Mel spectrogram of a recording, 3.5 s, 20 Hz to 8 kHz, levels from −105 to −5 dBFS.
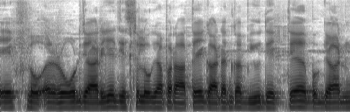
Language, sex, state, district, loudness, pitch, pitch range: Hindi, male, Chhattisgarh, Raipur, -15 LUFS, 105 Hz, 100-110 Hz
